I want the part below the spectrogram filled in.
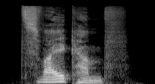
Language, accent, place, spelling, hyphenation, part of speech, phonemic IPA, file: German, Germany, Berlin, Zweikampf, Zwei‧kampf, noun, /ˈt͡svaɪ̯ˌkamp͡f/, De-Zweikampf.ogg
- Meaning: 1. duel (combat between two persons) 2. biathlon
